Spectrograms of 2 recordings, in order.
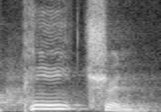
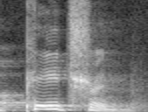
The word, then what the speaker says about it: patron: Mais non, ça, d'abord, ça se prononce comment? Ça, c'est pay, pay. A patron. A patron.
